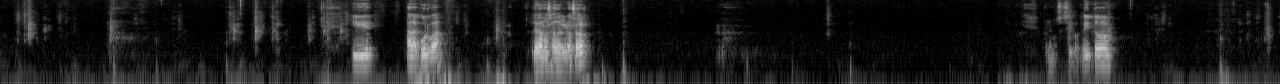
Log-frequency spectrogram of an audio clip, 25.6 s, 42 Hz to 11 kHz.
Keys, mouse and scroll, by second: 0.4 ctrl+i, 1.2 g, 2.3 click, 2.7 g, 3.3 click, 3.5 g, 4.6 ctrl+click, 4.9-8.3 ctrl+middle drag, 7.4 g, 8.3 click, 9.2 g, 9.8 ctrl+click, 10.7 drag, 12.0-20.7 drag, 20.7 right click, 21.2 alt+q, 21.9-22.6 ctrl+middle drag, 22.6 right click, 23.3 g, 24.5 click, 24.7 right click, 25.2 alt+q.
